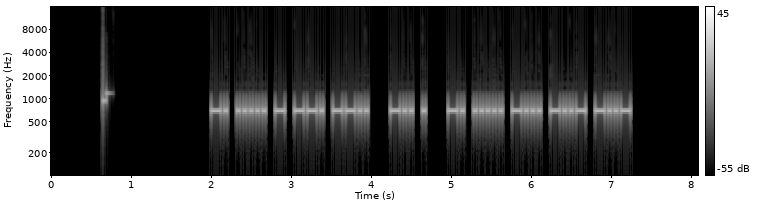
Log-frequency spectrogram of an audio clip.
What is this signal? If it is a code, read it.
Morse code, heard as a keyed tone, about 32 wpm, 700 Hz. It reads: N5TGZ DE N5BXX
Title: USA Callsign DE Callsign - 5 Characters - 30wpm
